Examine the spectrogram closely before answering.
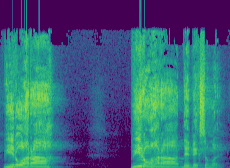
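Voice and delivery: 위로하라 said twice, high and loud; 위로하라 repeated loudly as the emphasis; emphatic repetition. Shown as a demonstration. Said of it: "한 번 해도 강조인데 두 번을 하는 것은 진짜 강조하는 거죠".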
